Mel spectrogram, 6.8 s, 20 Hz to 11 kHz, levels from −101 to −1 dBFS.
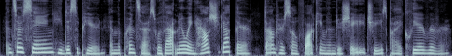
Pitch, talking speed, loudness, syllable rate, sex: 195 Hz, 210 wpm, -22 LUFS, 5.7 syllables/s, female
